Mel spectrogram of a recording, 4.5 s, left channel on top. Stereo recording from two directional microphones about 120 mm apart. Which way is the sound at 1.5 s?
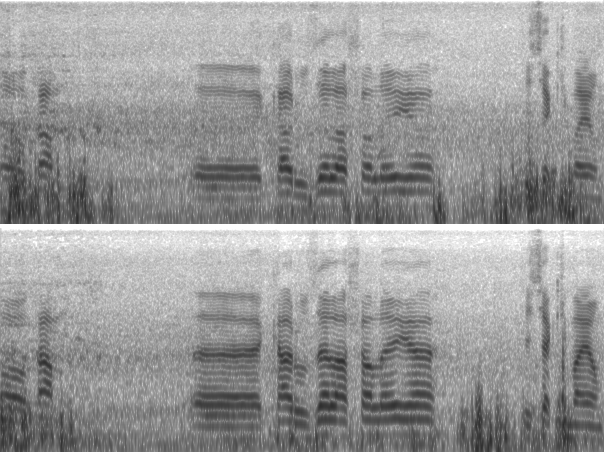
90° right.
